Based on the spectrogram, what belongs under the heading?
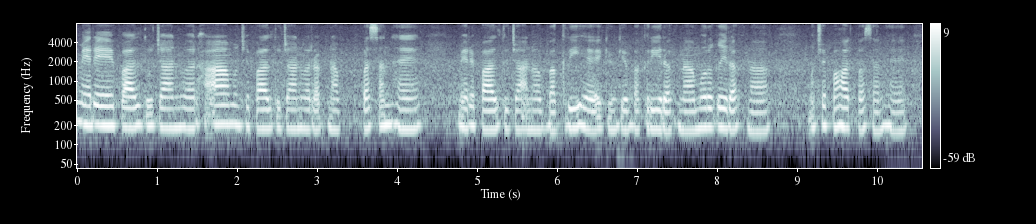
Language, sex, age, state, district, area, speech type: Urdu, female, 18-30, Telangana, Hyderabad, urban, spontaneous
